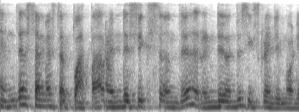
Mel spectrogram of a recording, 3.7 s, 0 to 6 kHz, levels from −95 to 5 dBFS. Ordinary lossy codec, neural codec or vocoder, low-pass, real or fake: AAC, 48 kbps; codec, 24 kHz, 3 kbps, HILCodec; 5.4 kHz; fake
